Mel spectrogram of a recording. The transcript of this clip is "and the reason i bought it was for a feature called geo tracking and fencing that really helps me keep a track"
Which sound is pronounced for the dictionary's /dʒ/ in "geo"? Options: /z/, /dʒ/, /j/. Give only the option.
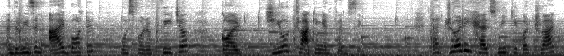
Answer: /dʒ/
